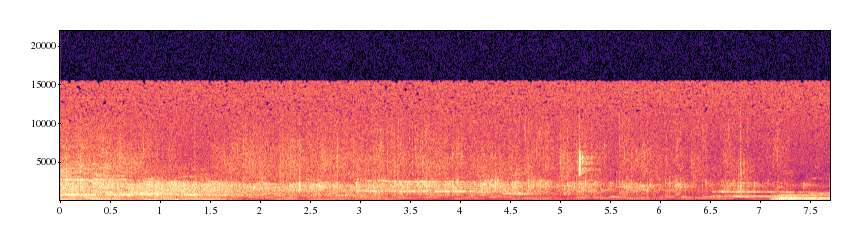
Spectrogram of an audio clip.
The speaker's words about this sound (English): Give the Lord a victorious hand clap. I said, clap like you've seen victory. Clap like you've heard the answer to your prayer.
